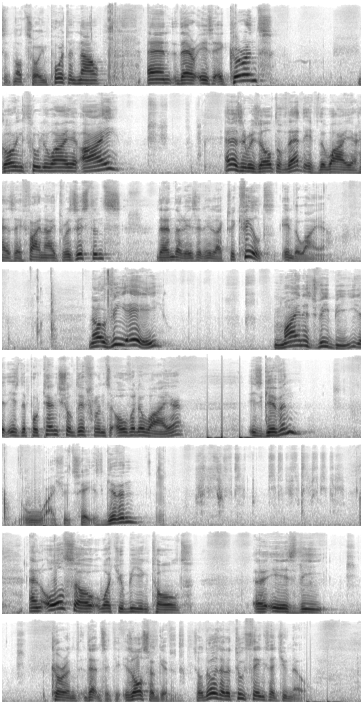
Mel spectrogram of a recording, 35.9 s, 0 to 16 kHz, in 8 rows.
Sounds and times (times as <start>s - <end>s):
Speech: 0.0s - 3.4s, 4.4s - 6.0s, 7.3s - 13.1s, 14.6s - 15.5s, 16.9s - 20.3s, 21.0s - 21.8s, 22.7s - 24.2s, 27.2s - 29.4s, 30.1s - 31.0s, 32.0s - 35.3s
Inside, small room: 0.0s - 35.9s
Writing: 3.4s - 4.5s, 6.2s - 7.6s, 15.6s - 20.6s, 22.0s - 22.9s, 24.3s - 26.9s, 29.5s - 34.3s.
